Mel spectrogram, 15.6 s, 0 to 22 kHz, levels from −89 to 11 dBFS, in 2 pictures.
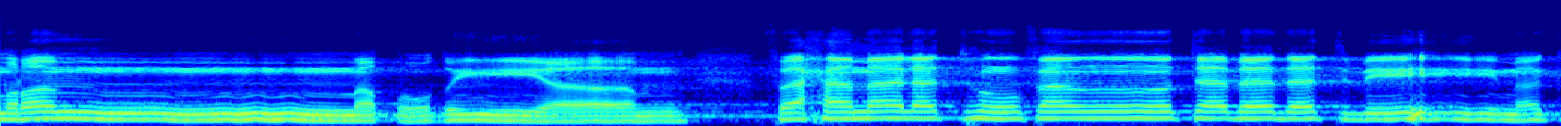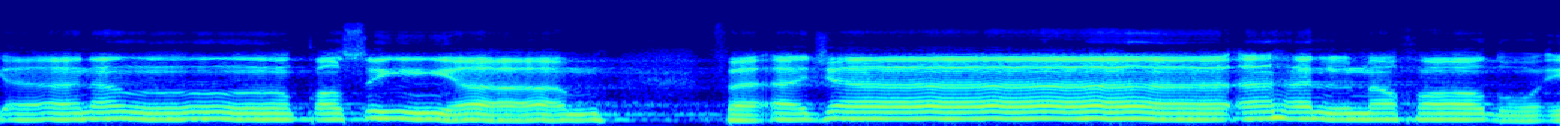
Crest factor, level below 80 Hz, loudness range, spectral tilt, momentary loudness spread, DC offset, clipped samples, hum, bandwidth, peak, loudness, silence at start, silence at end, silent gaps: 16 dB; -80 dBFS; 4 LU; -6 dB/octave; 8 LU; under 0.1%; under 0.1%; none; 10.5 kHz; -20 dBFS; -35 LUFS; 0 s; 0 s; none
